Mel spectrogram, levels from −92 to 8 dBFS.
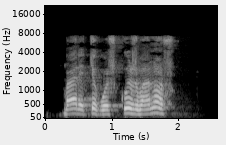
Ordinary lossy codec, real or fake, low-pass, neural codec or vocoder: MP3, 64 kbps; real; 7.2 kHz; none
